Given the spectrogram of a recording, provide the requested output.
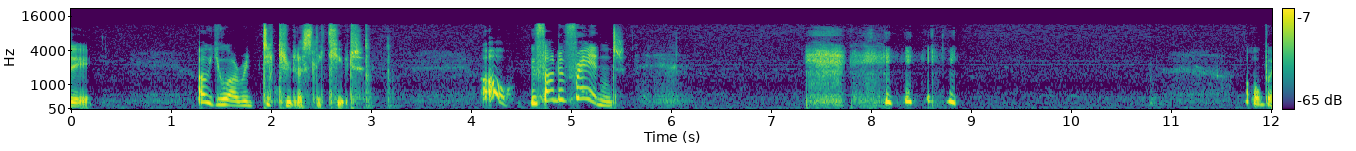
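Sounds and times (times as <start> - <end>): person laughing: 7.4 - 8.9.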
